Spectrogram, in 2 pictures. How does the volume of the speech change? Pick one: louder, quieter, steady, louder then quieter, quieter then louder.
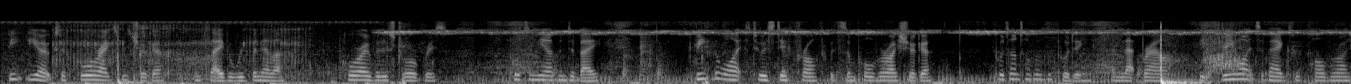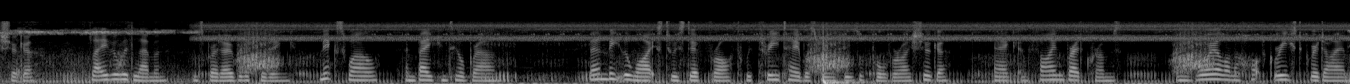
steady.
